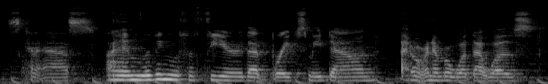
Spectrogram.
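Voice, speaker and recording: A young woman with a congested, stuffy voice, casually touring her sketchbook in a tired, low-key way and swearing now and then. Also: fairly even intonation, moderate pace, a little mellow, soft background music. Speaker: artist showing a sketchbook.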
